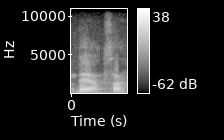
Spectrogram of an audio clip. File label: "beatza", Basque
